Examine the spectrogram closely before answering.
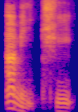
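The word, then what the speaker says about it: amici: we have um many friends we have e amichi my friends male so either they all male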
